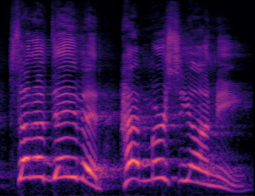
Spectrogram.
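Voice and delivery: pleading cry at full voice. Retold or imitated. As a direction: yell it over everyone hushing you. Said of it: "And all the more, he says".

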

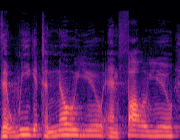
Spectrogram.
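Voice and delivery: low, soft praying voice; prayer. Real, not acted. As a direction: pray quietly and unhurriedly to God. Opens with a prayer.

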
